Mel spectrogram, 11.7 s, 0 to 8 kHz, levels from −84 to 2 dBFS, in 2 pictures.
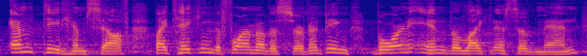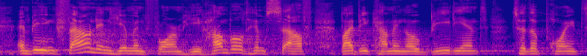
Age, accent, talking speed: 50-69, American, 160 wpm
